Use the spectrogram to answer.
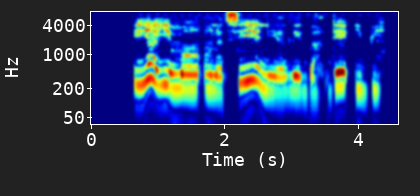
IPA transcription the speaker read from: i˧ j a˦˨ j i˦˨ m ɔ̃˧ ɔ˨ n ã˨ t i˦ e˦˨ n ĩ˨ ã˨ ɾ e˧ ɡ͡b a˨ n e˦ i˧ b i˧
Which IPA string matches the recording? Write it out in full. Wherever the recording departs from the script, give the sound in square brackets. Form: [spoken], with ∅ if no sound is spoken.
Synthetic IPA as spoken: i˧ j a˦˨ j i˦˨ m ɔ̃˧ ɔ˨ n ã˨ t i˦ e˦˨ n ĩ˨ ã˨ [l] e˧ ɡ͡b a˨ [d] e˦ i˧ b i˧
